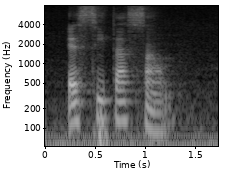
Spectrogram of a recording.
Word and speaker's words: excitação: Excelente, excitação. Okay? So it's a little bit hard to predict that one. XC before E or I has an S sound. Excelente, excitação.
